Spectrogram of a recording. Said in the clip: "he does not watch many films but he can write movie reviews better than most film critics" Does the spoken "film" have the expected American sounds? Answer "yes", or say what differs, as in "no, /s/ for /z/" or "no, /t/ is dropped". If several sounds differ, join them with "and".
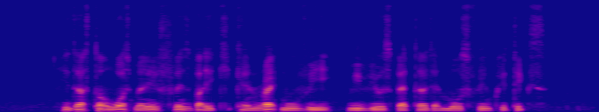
no, /l/ is dropped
